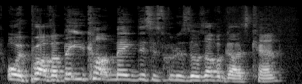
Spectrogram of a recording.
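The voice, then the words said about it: Put-on chav voice. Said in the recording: “you played a chav ... Can you do an impression? ... Well, I think I just did.”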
